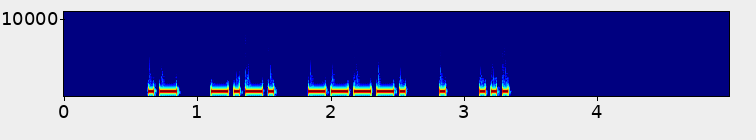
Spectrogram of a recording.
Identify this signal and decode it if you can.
Morse code, heard as a keyed tone, about 28 wpm, spaced as for 20 wpm, 700 Hz. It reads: AC9ES
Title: USA Call Signs - 5 Characters - 2x Character Spacing - 28wpm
